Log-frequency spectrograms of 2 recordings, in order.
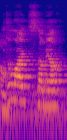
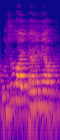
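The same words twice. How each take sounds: First: Very slow, word by word, Would you like some milk?; careful demo of the some version; slow model with some. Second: Very slow, word by word, Would you like any milk?; careful demo of the any version; slow model with any. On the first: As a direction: lay out each word slowly. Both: Shown as a demonstration. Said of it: "이렇게 물어본단 말이야".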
